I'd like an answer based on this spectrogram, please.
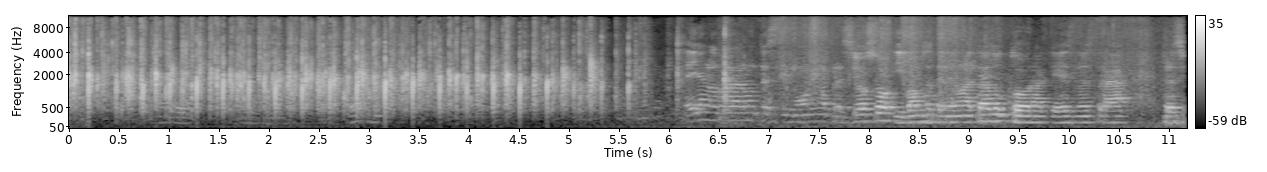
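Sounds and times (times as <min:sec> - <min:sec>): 
audience applause welcoming the special guest speaker: 0:00.0 - 0:06.0
speech: 0:07.0 - 0:11.1.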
